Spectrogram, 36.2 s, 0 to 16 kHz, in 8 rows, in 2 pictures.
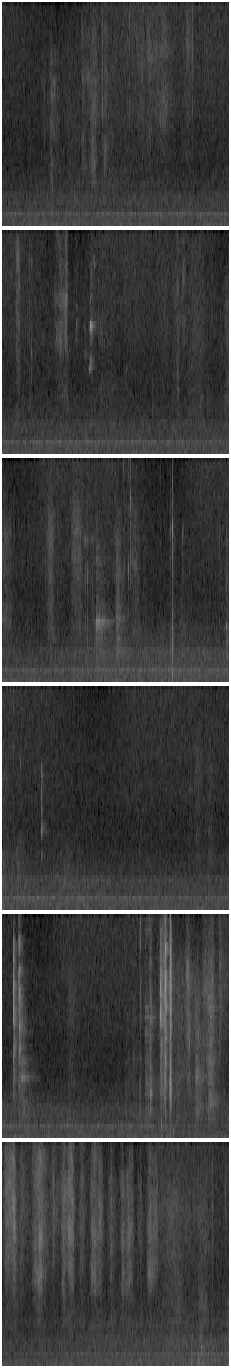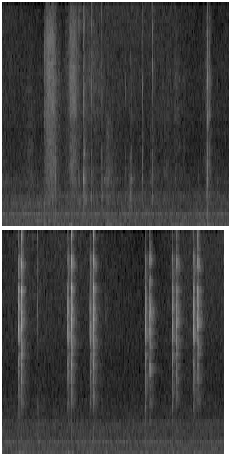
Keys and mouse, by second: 18.4 click, 21.3 click, 32.1 click, 33.1 shift+click, 34.6 shift+click.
